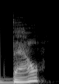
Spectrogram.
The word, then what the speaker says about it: Bao: I think it's pronounced Bao, B-A-O,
